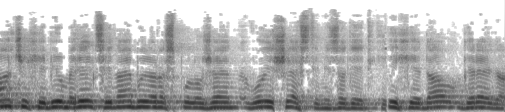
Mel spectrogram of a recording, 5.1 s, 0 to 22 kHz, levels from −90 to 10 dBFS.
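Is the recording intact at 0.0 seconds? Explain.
No. From the very start, the speech sounds watery and swirly, with s sounds turning metallic and chirpy, and this damage runs through the whole clip. The likely cause is MP3 compression at a starved bitrate, which fits around 64 kbps. Short of bits, the encoder drops weak spectral lines that flicker on and off between frames, producing that unstable, smeared texture.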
